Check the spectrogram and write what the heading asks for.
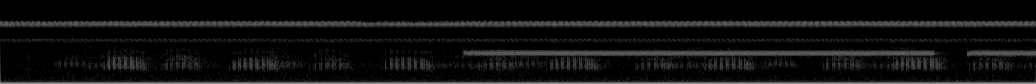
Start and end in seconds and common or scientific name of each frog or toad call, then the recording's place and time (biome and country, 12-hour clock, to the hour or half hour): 0.5	10.3	waxy monkey tree frog
Cerrado, Brazil, 4am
